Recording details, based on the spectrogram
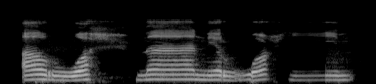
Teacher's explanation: இங்க ரெண்டு ராக்குமே ஃபத்ஹா இருக்கு அப்போ நம்ம என்ன பண்ணனும் ஹெவி பண்ணி ஓதணும் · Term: ஹெவி ரா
